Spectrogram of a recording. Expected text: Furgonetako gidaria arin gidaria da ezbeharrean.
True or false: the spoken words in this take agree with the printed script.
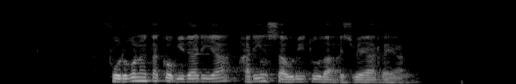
false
